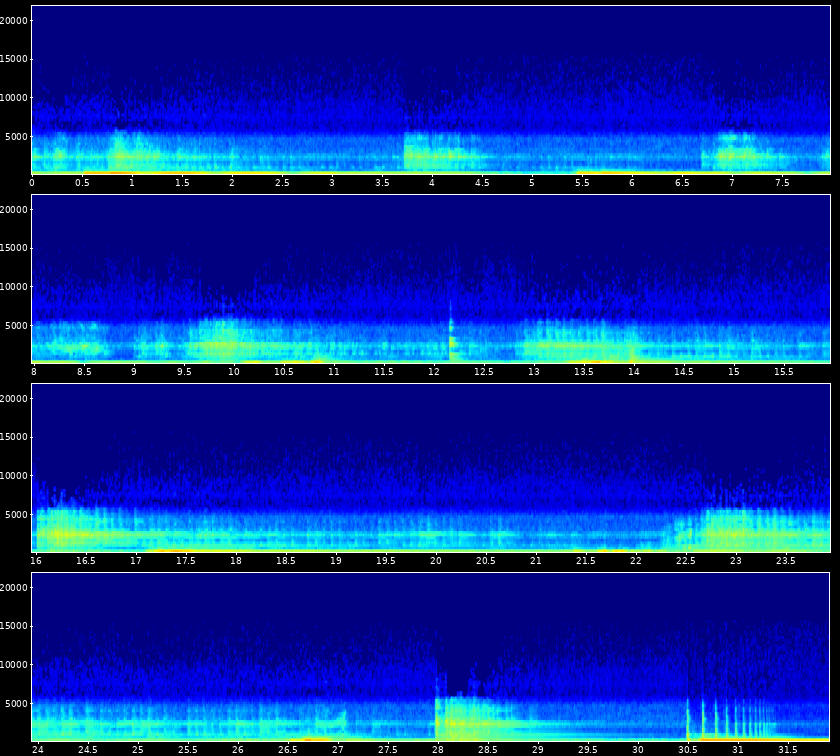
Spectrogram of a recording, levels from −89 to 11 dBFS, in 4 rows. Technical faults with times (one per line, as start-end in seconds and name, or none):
none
